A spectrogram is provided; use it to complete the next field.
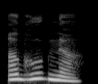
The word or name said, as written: ಅಭಾಗಿನಿ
